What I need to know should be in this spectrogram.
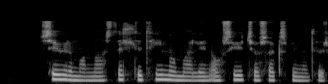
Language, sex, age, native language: Icelandic, female, 13, Polish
